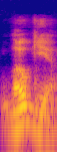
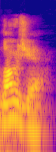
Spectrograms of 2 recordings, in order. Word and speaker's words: Loggia: Robert Loggia, right? Is that how you pronounce his name? Loggia.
